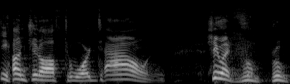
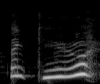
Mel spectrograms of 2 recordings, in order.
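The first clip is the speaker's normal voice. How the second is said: put-on little girl; 10 semitones higher than usual. Girl thanks storekeeper.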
